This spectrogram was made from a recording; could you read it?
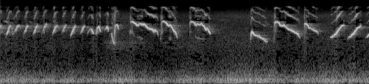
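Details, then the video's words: Singing canary, a training recording meant to get juvenile canaries singing quickly: a rapid rolling trill of high notes, then repeated sweeping downslurred whistles in short bursts. "Pancingan Kenari Paud Agar Cepat Pecah Suaranya"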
